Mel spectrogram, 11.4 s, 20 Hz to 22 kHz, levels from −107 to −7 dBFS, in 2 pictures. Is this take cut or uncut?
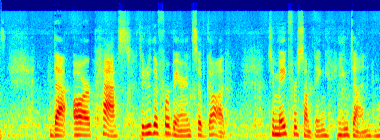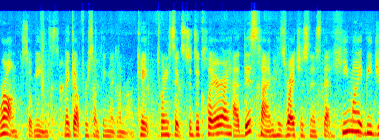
cut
